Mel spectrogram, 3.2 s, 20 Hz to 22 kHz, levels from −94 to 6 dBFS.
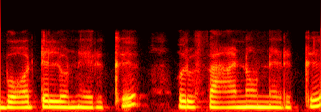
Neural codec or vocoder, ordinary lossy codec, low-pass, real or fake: none; Opus, 32 kbps; 7.2 kHz; real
